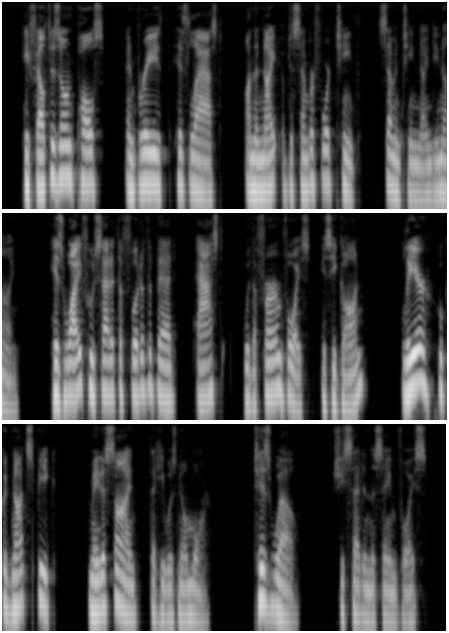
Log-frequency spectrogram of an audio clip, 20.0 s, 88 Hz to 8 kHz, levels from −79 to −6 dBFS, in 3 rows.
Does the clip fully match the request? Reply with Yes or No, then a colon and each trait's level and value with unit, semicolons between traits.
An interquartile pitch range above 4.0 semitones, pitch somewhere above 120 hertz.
Yes: average, 4.4 semitones; medium, 140 Hz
